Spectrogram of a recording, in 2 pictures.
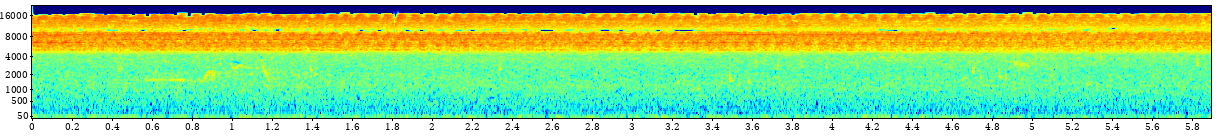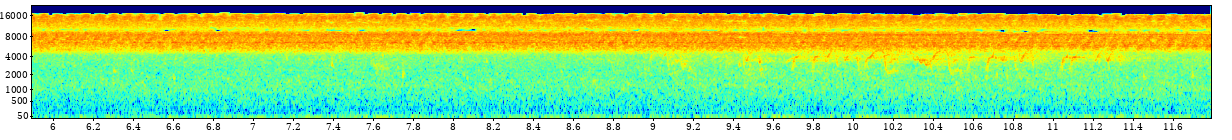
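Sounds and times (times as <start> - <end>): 
summer cicadas droning: 0.0 - 11.7.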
